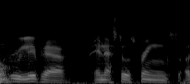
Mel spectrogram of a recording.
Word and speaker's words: Estill Springs: How do I pronounce it? Estill Yeah. Springs? Estill Springs. Estill Springs.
